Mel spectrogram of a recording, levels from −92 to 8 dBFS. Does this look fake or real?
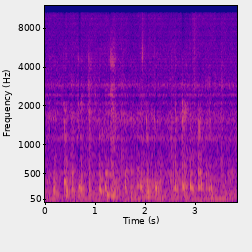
fake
